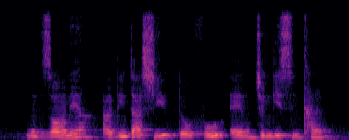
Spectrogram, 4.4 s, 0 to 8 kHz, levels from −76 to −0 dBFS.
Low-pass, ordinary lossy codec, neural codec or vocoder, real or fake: 7.2 kHz; none; codec, 16 kHz, 0.5 kbps, X-Codec, HuBERT features, trained on balanced general audio; fake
